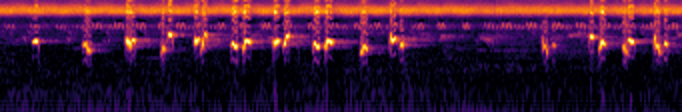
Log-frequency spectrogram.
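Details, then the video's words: Sooty-headed bulbul calling to an opponent: quick runs of bubbly, gurgling notes, a pause near the middle, then a fresh burst, backed by a steady shrill hiss and faint insect-like pulsing. "suara burung trucuk memanggil lawan"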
